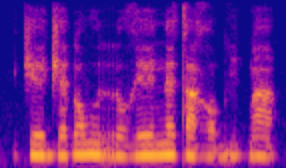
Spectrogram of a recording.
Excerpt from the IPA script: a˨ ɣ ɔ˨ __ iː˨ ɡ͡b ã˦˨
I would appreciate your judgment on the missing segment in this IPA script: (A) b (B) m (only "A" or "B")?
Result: A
